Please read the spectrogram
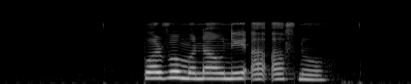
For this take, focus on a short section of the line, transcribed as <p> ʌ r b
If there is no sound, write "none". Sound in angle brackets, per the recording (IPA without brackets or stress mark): p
